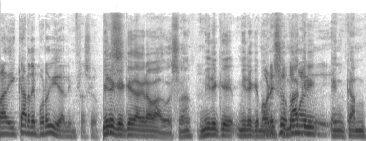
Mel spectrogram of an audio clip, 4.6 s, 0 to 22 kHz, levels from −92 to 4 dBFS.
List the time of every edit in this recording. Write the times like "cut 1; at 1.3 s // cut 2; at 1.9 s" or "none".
cut 1; at 1.3 s // cut 2; at 2.4 s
